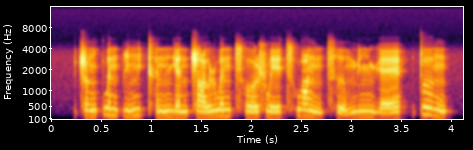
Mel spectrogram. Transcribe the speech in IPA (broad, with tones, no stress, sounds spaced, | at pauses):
ʈ͡ʂ ɤ˧˥ ŋ k w ə˥˩ n p i˧˥ n̪ i˥˩ kʰ ə˧˥ n n̪ j ɛ˧˥ n ʈ͡ʂ ɑ˧˥ ʊ̯ ɻ w ə˥ n t͡sʰ o˧˥ ʊ̯ ʂ w e˧˥ ɪ̯ t͡sʰ w ɑ˥˩ ŋ ə˩ n t͡sʰ ɹ̩˨˩ m y˥ n m ɥ ɛ˧˥ | t̪ ɤ˥˩ ŋ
